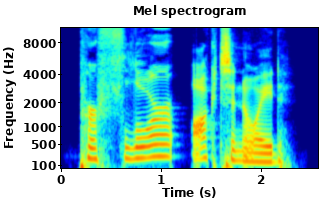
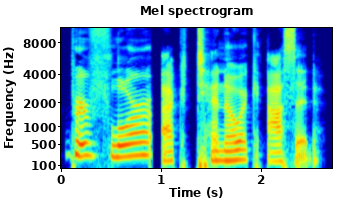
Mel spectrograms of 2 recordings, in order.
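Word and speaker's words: perfluorooctanoic acid: Okay, next up, perfluoroctanoid. No, I didn't say that right. It sounds like an octopus. Perfluoroctanoic acid, PFOA.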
